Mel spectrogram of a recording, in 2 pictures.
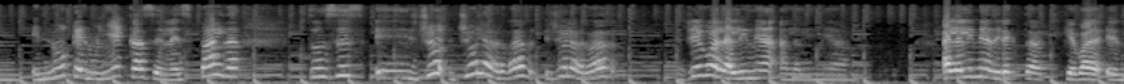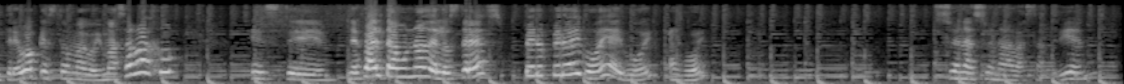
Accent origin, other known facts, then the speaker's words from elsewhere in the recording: Mexico City, Mexico; Porque además yo soy de la Ciudad de México y de repente me salen acentos de otros lados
